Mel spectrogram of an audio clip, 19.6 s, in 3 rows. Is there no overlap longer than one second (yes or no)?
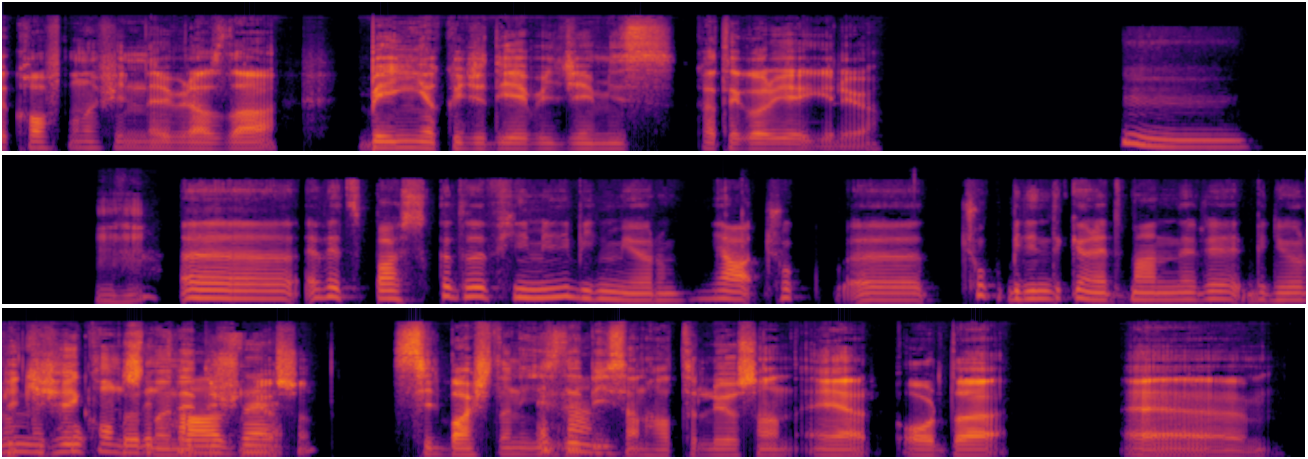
no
